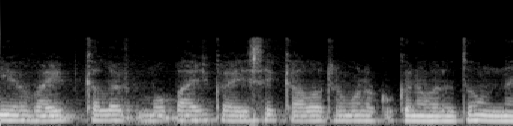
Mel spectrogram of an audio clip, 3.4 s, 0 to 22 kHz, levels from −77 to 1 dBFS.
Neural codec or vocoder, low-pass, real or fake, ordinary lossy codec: codec, 16 kHz, 0.4 kbps, LongCat-Audio-Codec; 7.2 kHz; fake; none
